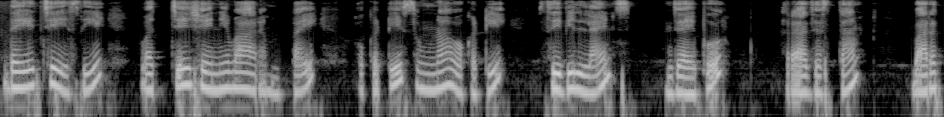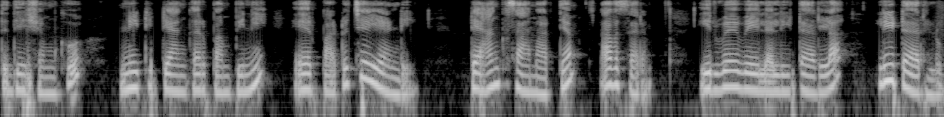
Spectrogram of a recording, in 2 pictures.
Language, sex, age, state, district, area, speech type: Telugu, female, 30-45, Telangana, Karimnagar, urban, read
